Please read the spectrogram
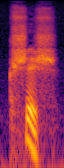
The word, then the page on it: kruis: [kɾʌjs]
